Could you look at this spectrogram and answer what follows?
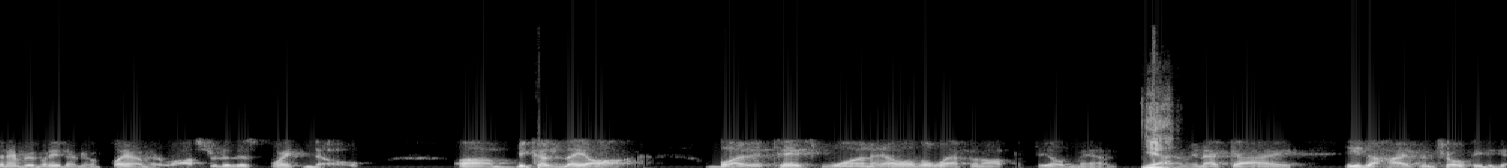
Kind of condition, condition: link, phone line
